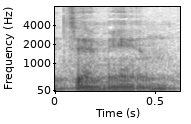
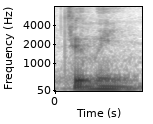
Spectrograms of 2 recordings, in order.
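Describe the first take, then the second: First: "ゼムイン" fused as "themin"; M slides into I in "ゼムイン"; linked pronunciation. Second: "ゼムイン" as separate "zemu in"; katakana-style "ゼムイン" with a full MU; unlinked pronunciation. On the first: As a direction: model "ゼムイン" without a break. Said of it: "リンキングで". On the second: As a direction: keep the words apart in "ゼムイン". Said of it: "じゃなくて". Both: Shown as a demonstration.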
